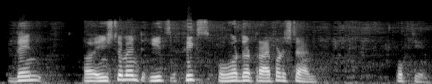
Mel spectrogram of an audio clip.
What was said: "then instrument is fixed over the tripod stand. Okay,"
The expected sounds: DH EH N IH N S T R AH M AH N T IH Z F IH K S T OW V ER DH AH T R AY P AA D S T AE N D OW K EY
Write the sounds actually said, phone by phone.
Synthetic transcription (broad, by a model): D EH N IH N S T R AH M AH N T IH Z F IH K S OW V ER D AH T R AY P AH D S T AE N D OW K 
